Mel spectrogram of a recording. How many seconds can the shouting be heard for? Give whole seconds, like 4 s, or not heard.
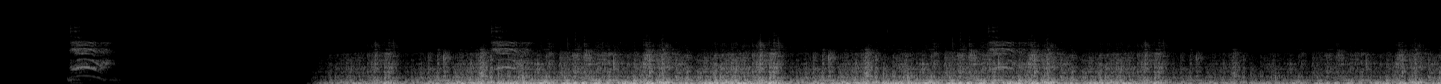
2 s.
